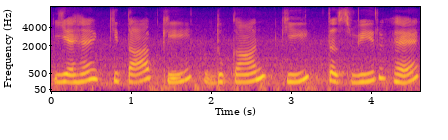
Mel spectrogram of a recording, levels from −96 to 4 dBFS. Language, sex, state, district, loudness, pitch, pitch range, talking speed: Hindi, female, Haryana, Charkhi Dadri, -14 LUFS, 245 Hz, 230-315 Hz, 90 wpm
